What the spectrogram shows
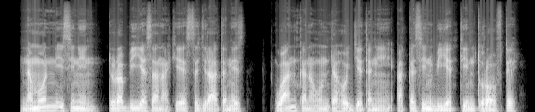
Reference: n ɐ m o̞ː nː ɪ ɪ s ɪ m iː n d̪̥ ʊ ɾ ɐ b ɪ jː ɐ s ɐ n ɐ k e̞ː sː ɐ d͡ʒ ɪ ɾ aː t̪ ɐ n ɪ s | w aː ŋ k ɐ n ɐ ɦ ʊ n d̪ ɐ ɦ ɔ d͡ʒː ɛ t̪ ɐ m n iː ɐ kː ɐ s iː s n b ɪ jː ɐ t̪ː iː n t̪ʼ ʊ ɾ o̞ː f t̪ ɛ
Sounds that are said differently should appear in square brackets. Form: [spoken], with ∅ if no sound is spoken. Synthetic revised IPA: n ɐ m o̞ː nː ɪ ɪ s ɪ [n] iː n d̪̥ ʊ ɾ ɐ b ɪ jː ɐ s ɐ n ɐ k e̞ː sː ɐ d͡ʒ ɪ ɾ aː t̪ ɐ n ɪ s | w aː ŋ k ɐ n ɐ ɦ ʊ n d̪ ɐ ɦ ɔ d͡ʒː ɛ t̪ ɐ [∅] n iː ɐ kː ɐ s iː [∅] n b ɪ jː ɐ t̪ː iː n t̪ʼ ʊ ɾ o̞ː f t̪ ɛ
